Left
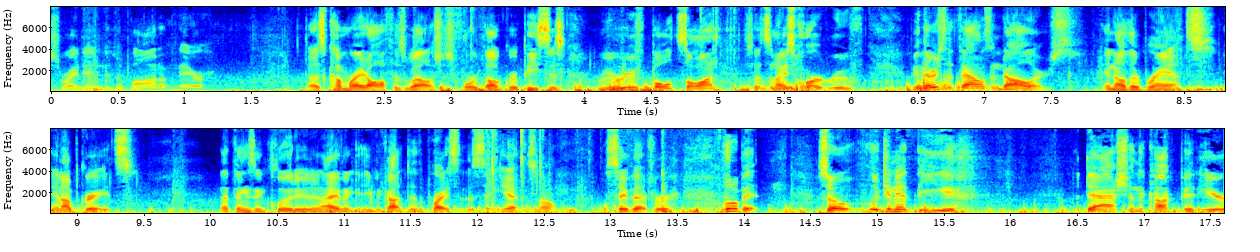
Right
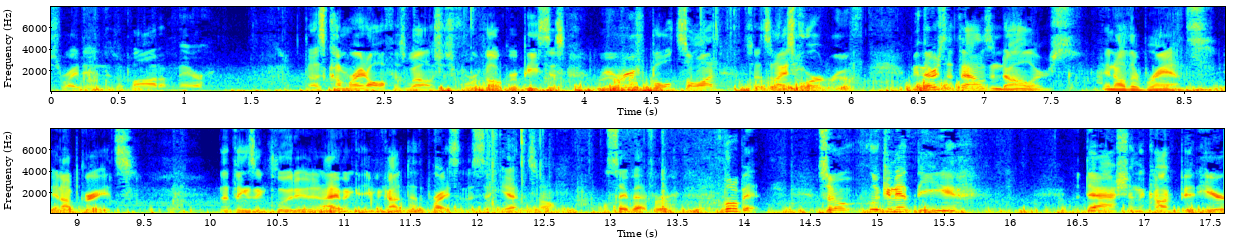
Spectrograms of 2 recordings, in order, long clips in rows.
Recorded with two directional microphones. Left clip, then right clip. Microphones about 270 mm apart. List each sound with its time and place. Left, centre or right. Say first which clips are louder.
0.1 s speech: right 1 dB; centre
1.9 s speech: left 8 dB; centre
13.3 s speech: left 4 dB; right
14.0 s speech: left 6 dB; centre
